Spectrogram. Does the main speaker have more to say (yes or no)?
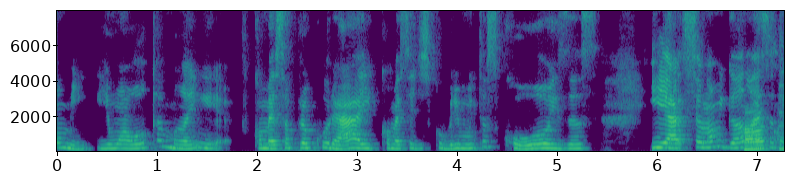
yes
